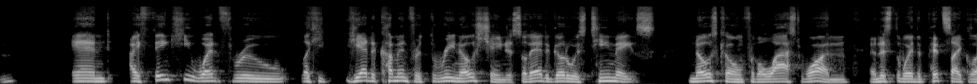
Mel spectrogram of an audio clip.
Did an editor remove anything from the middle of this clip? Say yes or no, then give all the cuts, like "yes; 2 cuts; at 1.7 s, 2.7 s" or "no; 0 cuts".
no; 0 cuts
